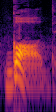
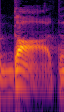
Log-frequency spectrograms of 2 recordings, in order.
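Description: First: British "God" with rounded O; British English accent. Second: American "God" with long open ah; American English accent. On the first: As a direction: say "God" like a Briton, gawd. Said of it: "イギリス人のGod". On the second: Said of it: "アメリカ人のGodなのか". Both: Shown as a demonstration.

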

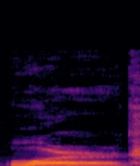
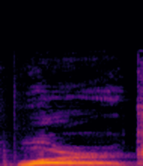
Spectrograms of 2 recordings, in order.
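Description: First: Teacher repeating work in English. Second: Teacher modelling work in English. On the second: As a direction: work said with a rounded English W and R, louder. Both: Shown as a demonstration. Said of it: "という音になります".

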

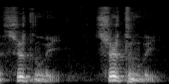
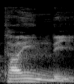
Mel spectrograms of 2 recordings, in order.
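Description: First: "certainly" with T straight into N, like "sert-nly"; correct reduced certainly. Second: "certainly" with a full "tain" in the second syllable; wrongly spelled-out certainly. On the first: Teacher showing the right way, "certainly" as "sert-nly". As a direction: drop the "ai" in "certainly", T released into N. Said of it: "ティーエーアイは発音しません". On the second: Teacher showing the mistake, "certainly" with "tain" fully sounded. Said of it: "じゃないですね". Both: Shown as a demonstration.

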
